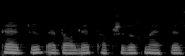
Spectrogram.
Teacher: Vurğu son hecaya düşür. Təəccübdə ün üzərinə düşür, məəttəl sonuncu ən üzərinə düşür, tapşırıqda sonuncu ədalətdə də ən üzərinə düşür.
